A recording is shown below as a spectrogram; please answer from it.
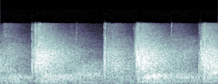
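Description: Choir members in rehearsal clap a rhythm together, producing several sharp, bright claps spaced out in a slow pattern, each followed by a brief decay, with no talking.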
